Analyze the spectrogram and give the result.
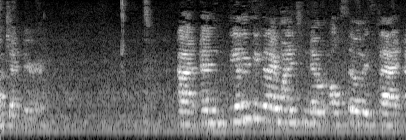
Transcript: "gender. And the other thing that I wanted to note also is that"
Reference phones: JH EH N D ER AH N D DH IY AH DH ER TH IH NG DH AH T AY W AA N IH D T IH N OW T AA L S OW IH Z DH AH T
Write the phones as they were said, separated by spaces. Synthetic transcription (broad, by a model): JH EH N D ER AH N DH IY AH DH ER TH IH NG DH AH T AY W AA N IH D T IH N OW T AA L S OW IH Z DH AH T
